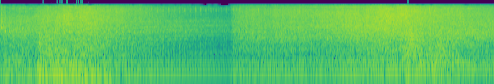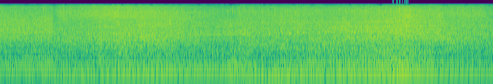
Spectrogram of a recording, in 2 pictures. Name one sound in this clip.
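A motorcycle engine roars as the bike rides at speed.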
